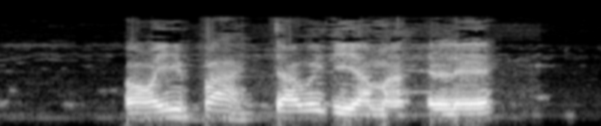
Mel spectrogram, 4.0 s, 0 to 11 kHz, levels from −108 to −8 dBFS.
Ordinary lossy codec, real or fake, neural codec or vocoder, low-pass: AAC, 48 kbps; real; none; 7.2 kHz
